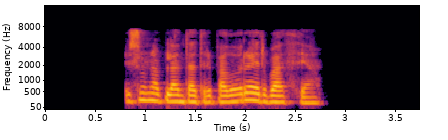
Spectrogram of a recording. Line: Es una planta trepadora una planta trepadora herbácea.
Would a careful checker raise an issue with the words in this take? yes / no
yes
